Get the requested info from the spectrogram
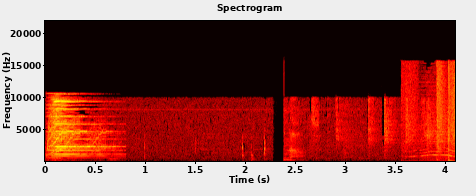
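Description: A bright bell-like ding rings once at the start and fades out within a second, followed by a quiet stretch with a few faint short sounds; music comes in near the end.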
